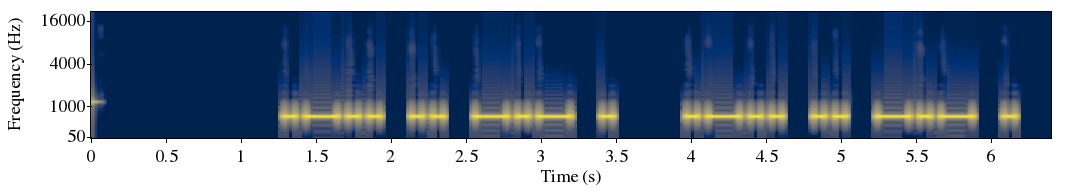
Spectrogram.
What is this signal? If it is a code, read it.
Morse code, heard as a keyed tone, about 17 wpm, 700 Hz. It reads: LIKE LIKE
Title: Top 100 Words Repeated 17wpm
